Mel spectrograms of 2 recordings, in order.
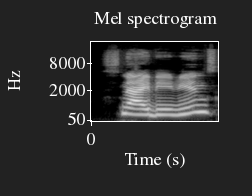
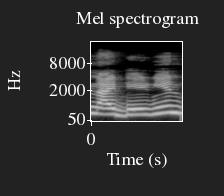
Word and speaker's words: Cnidarian: Today, जो कि है स्नाइडेरियंस की। सी को आप साइलेंट भी कर सकते हो, नाइडेरियन, बट अलग एक्सेंट्स होते हैं, so that's up टू यू।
